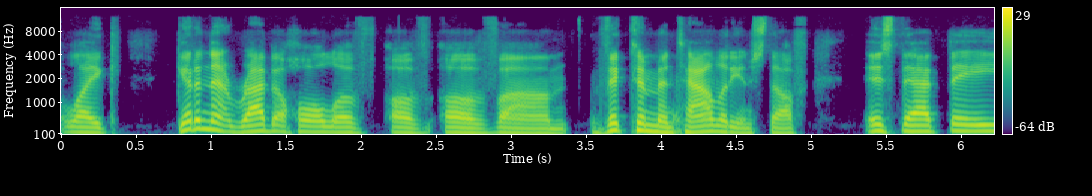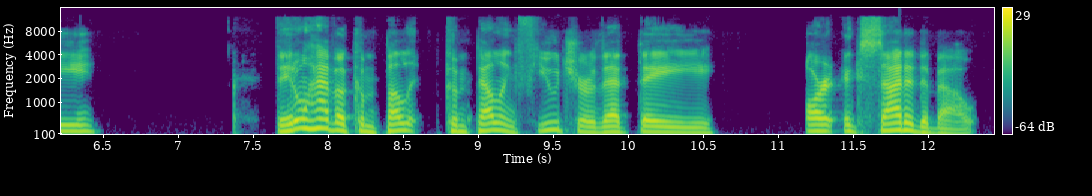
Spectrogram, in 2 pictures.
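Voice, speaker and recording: Man, 30s, podcast co-host, gravelly, animated, studio mic. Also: fairly high pitch, normal speed, no echo. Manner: animated, hand-gesturing, many restarts. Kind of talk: casual podcast chat. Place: bright studio room, seated in armchair. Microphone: boom-mounted studio mic.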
